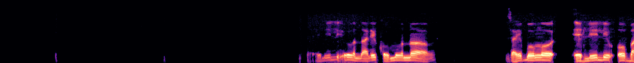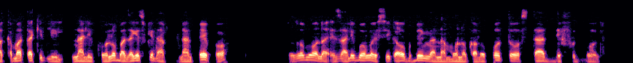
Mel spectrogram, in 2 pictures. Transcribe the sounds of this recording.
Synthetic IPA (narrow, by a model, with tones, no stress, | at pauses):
na̰˨e˨li˦lḭ˦ʔo˦jo˦˨na˨li˦ko˨mɔ˦na˦˨wa˦ | e˨za˨li˦bɔ˦ŋɡo˦ | e˨li˦li˦ʔo˦jo˦ba˨ka˨ma˦ta˦ki˦˨na˨li˨ko˨lo˦ba˨za˨˦ki˦so̥˦ki˦˨na˨mpe˦pɔ˦ | to˨zo˦mɔ˦na̰˨ʔḛ˨za˨li˦bɔ˦ŋɡo˦e˨si˦ka˦o˦o˦bo˨be˦ŋɡa˨na˨mo˨nɔ˨ka˨lo˨po˦to˦sta˦dde˨fu˦t̚bɔ˦˨l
